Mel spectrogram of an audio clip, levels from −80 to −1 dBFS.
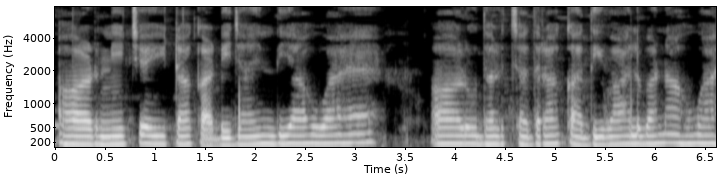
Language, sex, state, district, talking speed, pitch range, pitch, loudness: Hindi, female, Bihar, Katihar, 135 wpm, 160-170 Hz, 165 Hz, -17 LUFS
